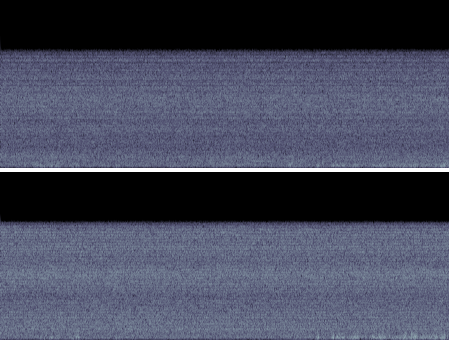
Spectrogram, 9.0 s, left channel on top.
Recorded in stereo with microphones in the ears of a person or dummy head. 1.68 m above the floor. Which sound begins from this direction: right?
Running water, at 0.0 s.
